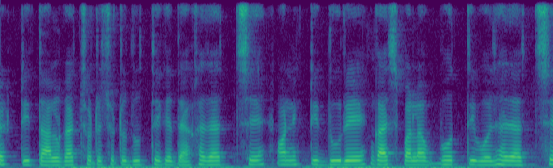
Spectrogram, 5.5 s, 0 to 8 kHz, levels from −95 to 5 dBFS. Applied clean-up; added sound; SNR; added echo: none; Wind; 9 dB; none.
